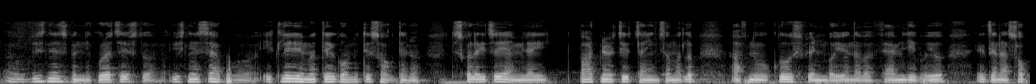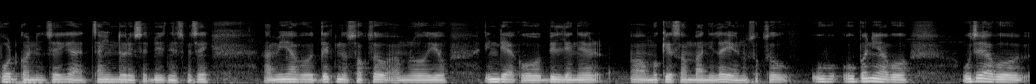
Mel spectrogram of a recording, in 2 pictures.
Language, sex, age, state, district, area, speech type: Nepali, male, 18-30, West Bengal, Darjeeling, rural, spontaneous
